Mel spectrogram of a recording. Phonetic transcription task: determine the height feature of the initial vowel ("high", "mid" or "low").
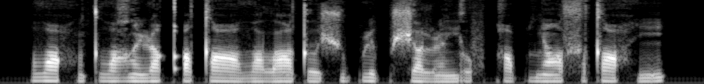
mid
